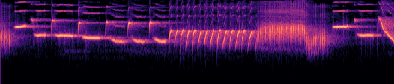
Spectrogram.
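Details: Training song of a canary calling others to sing: clear steady whistles stepping downward, then a fast rolling trill, a harsh buzzy burst, and a few more bright whistles, with no background noise.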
